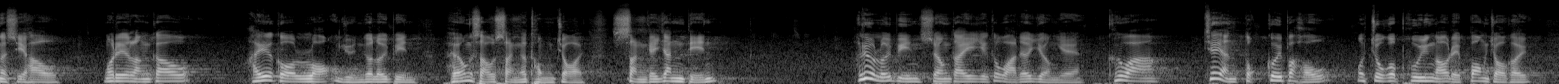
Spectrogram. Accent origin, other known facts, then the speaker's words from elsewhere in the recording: Guangdong, China; 我哋广东人就叫做大笨象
